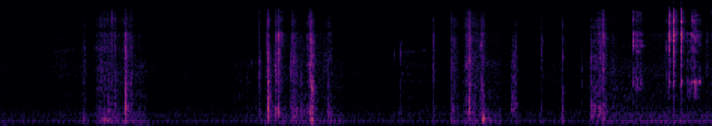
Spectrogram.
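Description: Box cutter slicing through packing tape along the seam of a cardboard box, heard as bursts of scratchy cutting and sharp clicks in several clusters, with a steady low hum underneath.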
